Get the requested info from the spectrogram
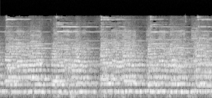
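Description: Student concert band playing: wind instruments hold sustained chords that change about once a second over a steady low note.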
